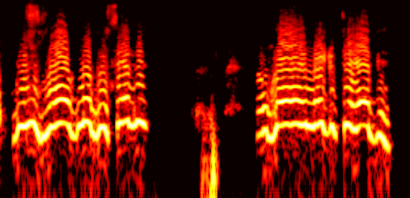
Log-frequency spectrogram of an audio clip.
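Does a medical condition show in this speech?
Yes: traumatic brain injury; voice affected.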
